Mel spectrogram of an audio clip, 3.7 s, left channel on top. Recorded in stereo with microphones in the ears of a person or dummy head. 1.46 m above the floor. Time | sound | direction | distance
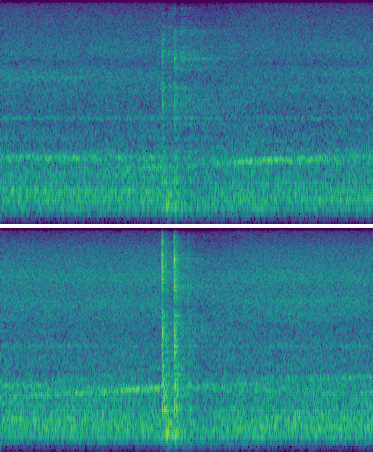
1.6 | a door slam | 50° right (ahead or behind) | 0.6 m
